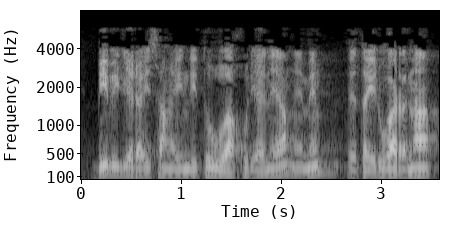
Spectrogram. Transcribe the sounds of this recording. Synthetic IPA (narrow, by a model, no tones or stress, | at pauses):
biβ̞iʎe̞ɾaisaŋeɣind̪it̪uɣuaxuɾiane̞ane̞me̞ne̞t̪aiɾuɣ̞are̞na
